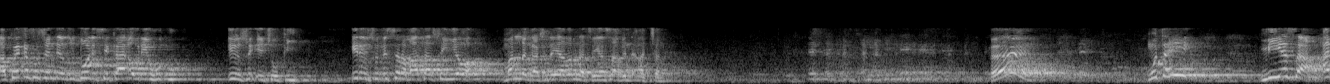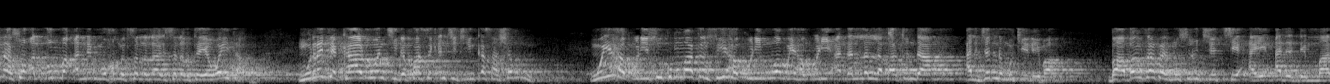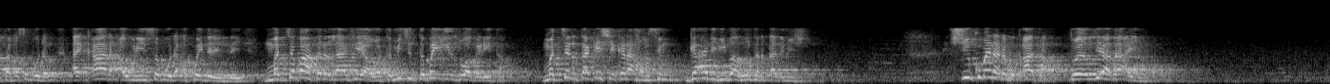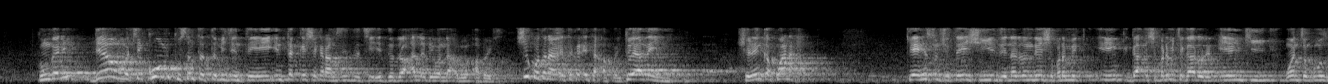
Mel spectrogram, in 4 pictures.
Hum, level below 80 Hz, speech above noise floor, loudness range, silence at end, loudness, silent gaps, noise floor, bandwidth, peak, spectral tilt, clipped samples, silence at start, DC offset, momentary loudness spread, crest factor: none; -62 dBFS; 28 dB; 4 LU; 0 s; -19 LUFS; none; -48 dBFS; 5.8 kHz; -2 dBFS; -5.5 dB/octave; under 0.1%; 0 s; under 0.1%; 12 LU; 18 dB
